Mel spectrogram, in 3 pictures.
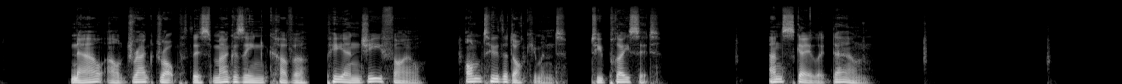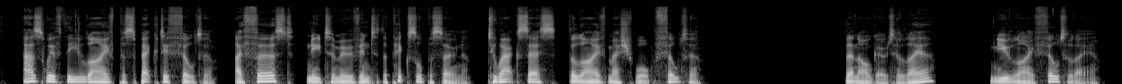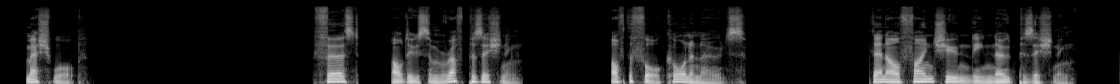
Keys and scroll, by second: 1.0 super+Tab, 4.7 super+Tab, 5.5 super+Tab, 12.0 super+0.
